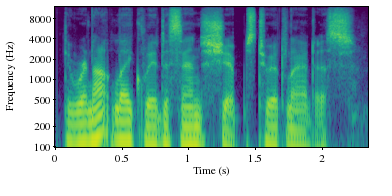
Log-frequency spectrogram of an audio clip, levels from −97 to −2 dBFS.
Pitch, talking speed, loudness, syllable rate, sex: 100 Hz, 230 wpm, -16 LUFS, 6.6 syllables/s, male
